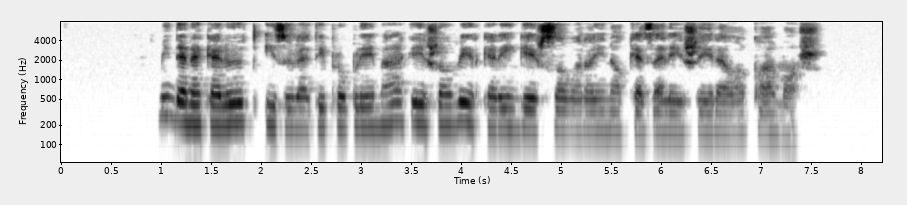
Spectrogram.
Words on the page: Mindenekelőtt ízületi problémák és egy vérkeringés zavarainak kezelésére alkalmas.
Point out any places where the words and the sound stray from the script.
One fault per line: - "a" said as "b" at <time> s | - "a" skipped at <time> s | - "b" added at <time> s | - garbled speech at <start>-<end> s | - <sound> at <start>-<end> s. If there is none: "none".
- "egy" said as "a" at 3.8 s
